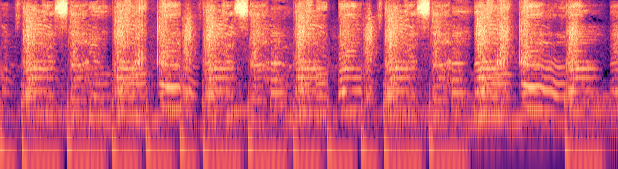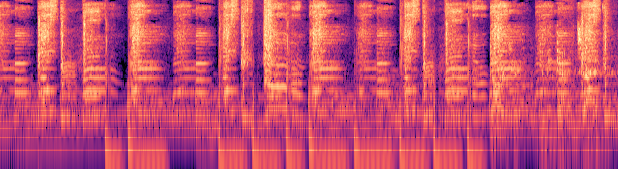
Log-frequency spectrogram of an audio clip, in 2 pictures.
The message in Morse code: none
